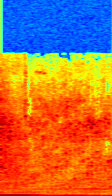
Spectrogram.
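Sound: car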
